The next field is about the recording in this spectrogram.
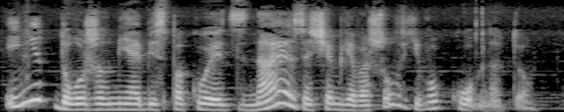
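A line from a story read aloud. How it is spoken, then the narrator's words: Grumbling to oneself. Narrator (Russian): проворчал я про себя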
